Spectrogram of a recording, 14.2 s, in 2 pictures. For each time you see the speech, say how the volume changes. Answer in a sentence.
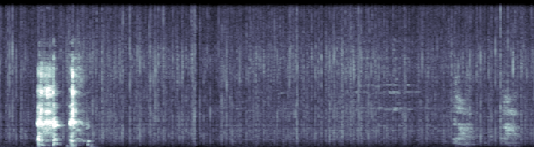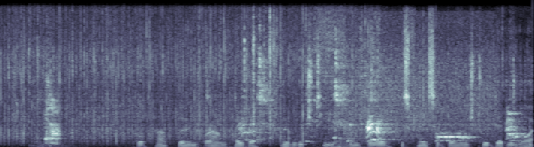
You can hear the speech from 8.9 to 14.2 s, at a steady volume.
